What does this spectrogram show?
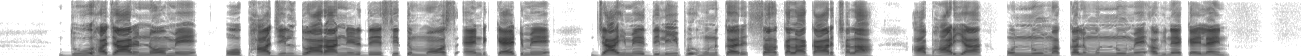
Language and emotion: Maithili, neutral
